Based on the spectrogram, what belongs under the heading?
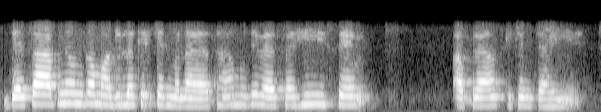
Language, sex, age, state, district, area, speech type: Urdu, female, 30-45, Delhi, East Delhi, urban, conversation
